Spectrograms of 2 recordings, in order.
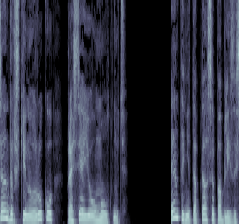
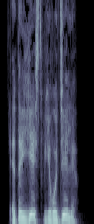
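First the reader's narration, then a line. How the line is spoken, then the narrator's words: Even tone. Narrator (Russian): ровным тоном ответил Сэм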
